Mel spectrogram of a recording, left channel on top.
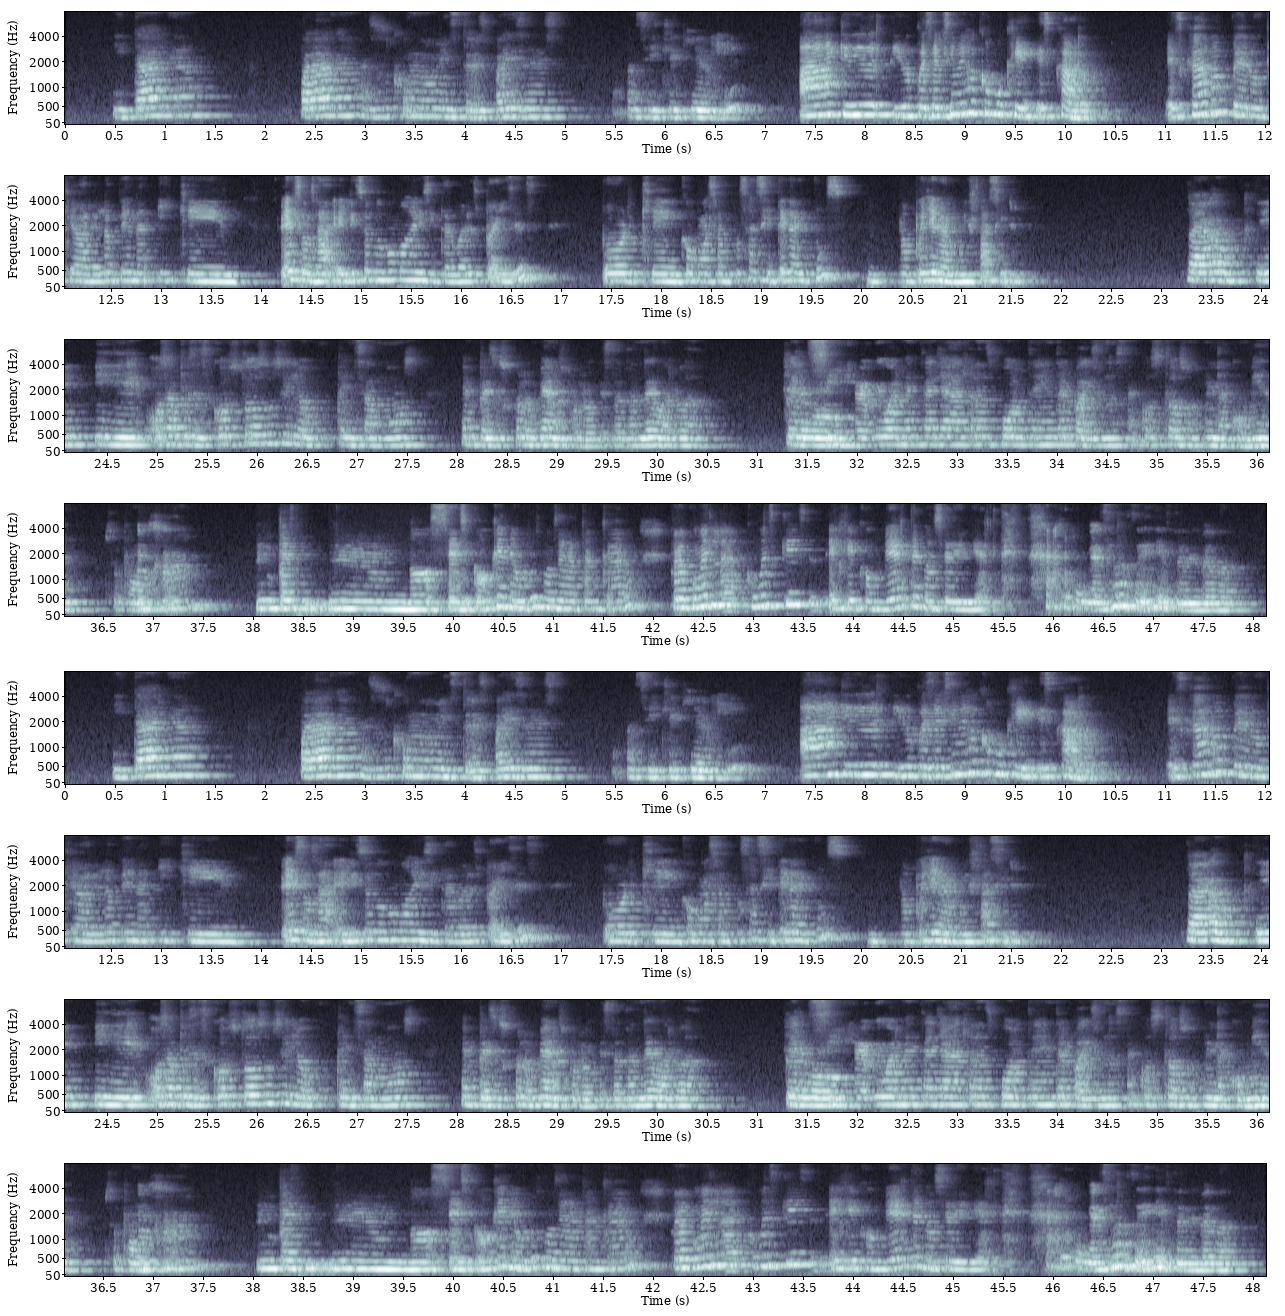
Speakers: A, on the right; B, on the left.
A: Italia, Praga, esos son como mis tres países, así que quiero.
B: sí, Ay, qué divertido. Pues él sí me dijo como que es caro, es caro, pero que vale la pena y que eso, o sea, él hizo algo como de visitar varios países porque como están pues así pegaditos, no puede llegar muy fácil.
A: Claro, sí. Y, o sea, pues es costoso si lo pensamos en pesos colombianos, por lo que está tan devaluado. Pero
B: Sí,
A: creo que igualmente allá el transporte entre países no es tan costoso, ni la comida, supongo.
B: ajá.
A: <laughs>
B: Mm, Pues mm, no sé, supongo que en euros no será tan caro, pero ¿cómo es la, cómo es que dicen? El que convierte no se divierte. <laughs>
A: Sí, comer se nos divierte, sí, es verdad.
